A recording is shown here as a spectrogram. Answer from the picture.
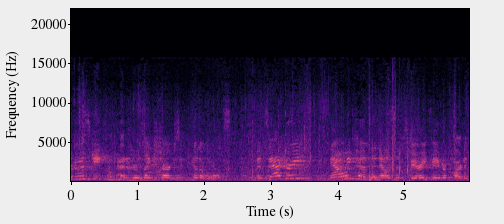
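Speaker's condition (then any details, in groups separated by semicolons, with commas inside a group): No condition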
